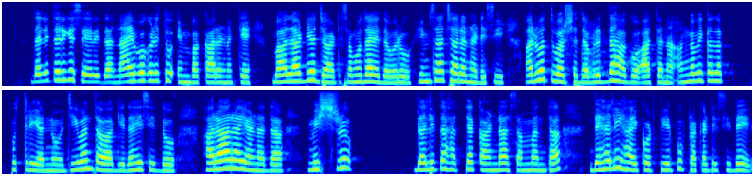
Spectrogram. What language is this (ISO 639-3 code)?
kan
